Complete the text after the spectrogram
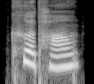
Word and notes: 课堂: kè táng

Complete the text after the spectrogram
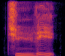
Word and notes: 举例: jǔ lì

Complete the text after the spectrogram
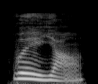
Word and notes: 喂养: wèi yǎng

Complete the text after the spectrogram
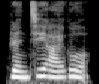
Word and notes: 忍饥挨饿: rěn jī ái è

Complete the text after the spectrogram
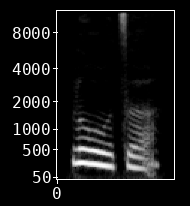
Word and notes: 路子: lù zi

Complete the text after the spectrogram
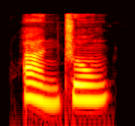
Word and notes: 暗中: àn zhōng

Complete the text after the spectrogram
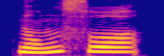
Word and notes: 浓缩: nóng suō

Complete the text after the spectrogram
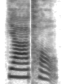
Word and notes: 丫头: yā tou

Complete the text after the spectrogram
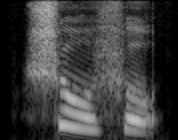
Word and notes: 束缚: shù fù

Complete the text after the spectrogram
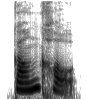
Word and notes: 港口: gǎng kǒu

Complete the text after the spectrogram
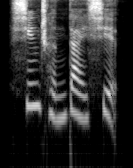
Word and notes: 新陈代谢: xīn chén dài xiè

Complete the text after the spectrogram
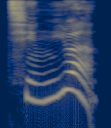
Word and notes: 情愿: qíng yuàn

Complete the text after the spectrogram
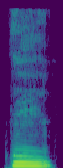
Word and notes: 屋: wū

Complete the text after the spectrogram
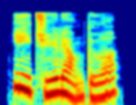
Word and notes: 一举两得: yī jǔ liǎng dé

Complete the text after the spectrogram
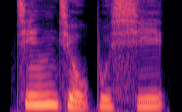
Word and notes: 经久不息: jīng jiǔ bù xī

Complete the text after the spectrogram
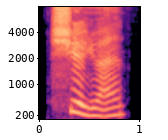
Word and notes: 血缘: xuè yuán

